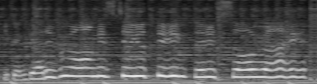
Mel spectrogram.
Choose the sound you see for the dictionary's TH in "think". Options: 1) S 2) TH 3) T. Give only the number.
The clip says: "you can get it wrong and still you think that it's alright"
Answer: 2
